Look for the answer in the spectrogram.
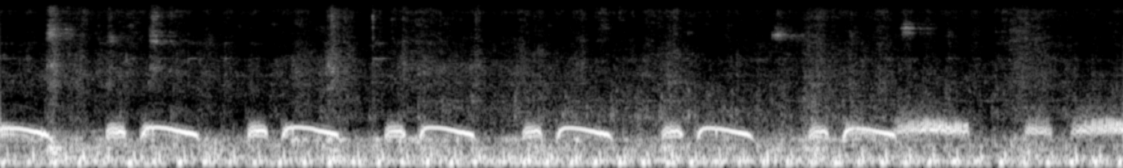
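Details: Strong-voiced spotted dove decoy bird whose coo holds up well. Repeated soft, arching coo notes come nearly once a second for about seven seconds, ending in two broader coos, over constant low-pitched background noise.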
